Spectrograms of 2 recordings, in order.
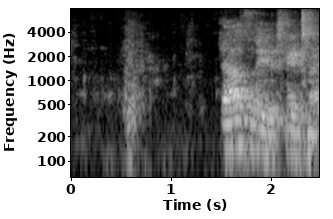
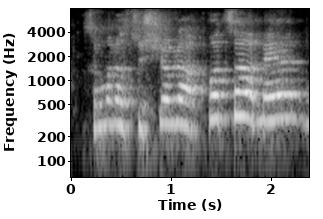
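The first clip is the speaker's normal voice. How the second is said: much higher, louder silly voice; high squeaky greeting; 7 dB louder than usual. Pretend.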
